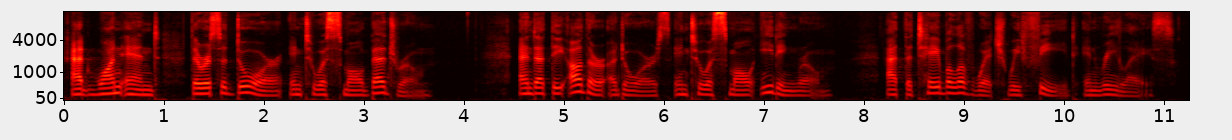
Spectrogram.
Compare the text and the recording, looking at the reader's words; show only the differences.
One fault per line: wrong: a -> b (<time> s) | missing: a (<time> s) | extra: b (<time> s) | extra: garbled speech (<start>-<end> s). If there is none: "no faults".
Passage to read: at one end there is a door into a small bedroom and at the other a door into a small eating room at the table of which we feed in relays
wrong: door -> doors (5.5 s)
